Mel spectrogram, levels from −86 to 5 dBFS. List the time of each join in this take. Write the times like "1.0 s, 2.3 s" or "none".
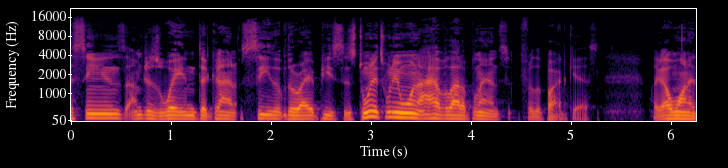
1.6 s, 2.1 s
